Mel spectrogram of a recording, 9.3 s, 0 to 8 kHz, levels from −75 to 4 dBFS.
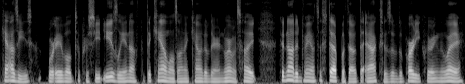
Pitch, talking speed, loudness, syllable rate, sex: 115 Hz, 200 wpm, -19 LUFS, 5.9 syllables/s, male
